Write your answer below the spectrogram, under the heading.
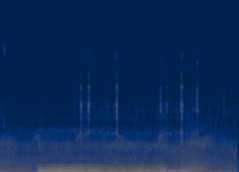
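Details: Pepsi, a kitten refusing to share shrimp, gives one steady low moaning growl of about two seconds with a slight waver, indoors; faint clicks sound in the background.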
